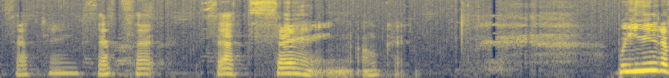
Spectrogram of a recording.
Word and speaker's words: satsang: Satsang?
